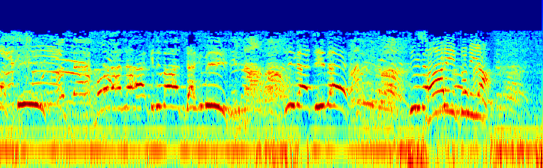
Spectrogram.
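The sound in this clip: Crowd chanting Allahu Akbar in response to the Naara-e-Takbeer call at an Urdu religious gathering, many voices shouting together in loud repeated bursts that rise and fall, with a hubbub of people beneath.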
